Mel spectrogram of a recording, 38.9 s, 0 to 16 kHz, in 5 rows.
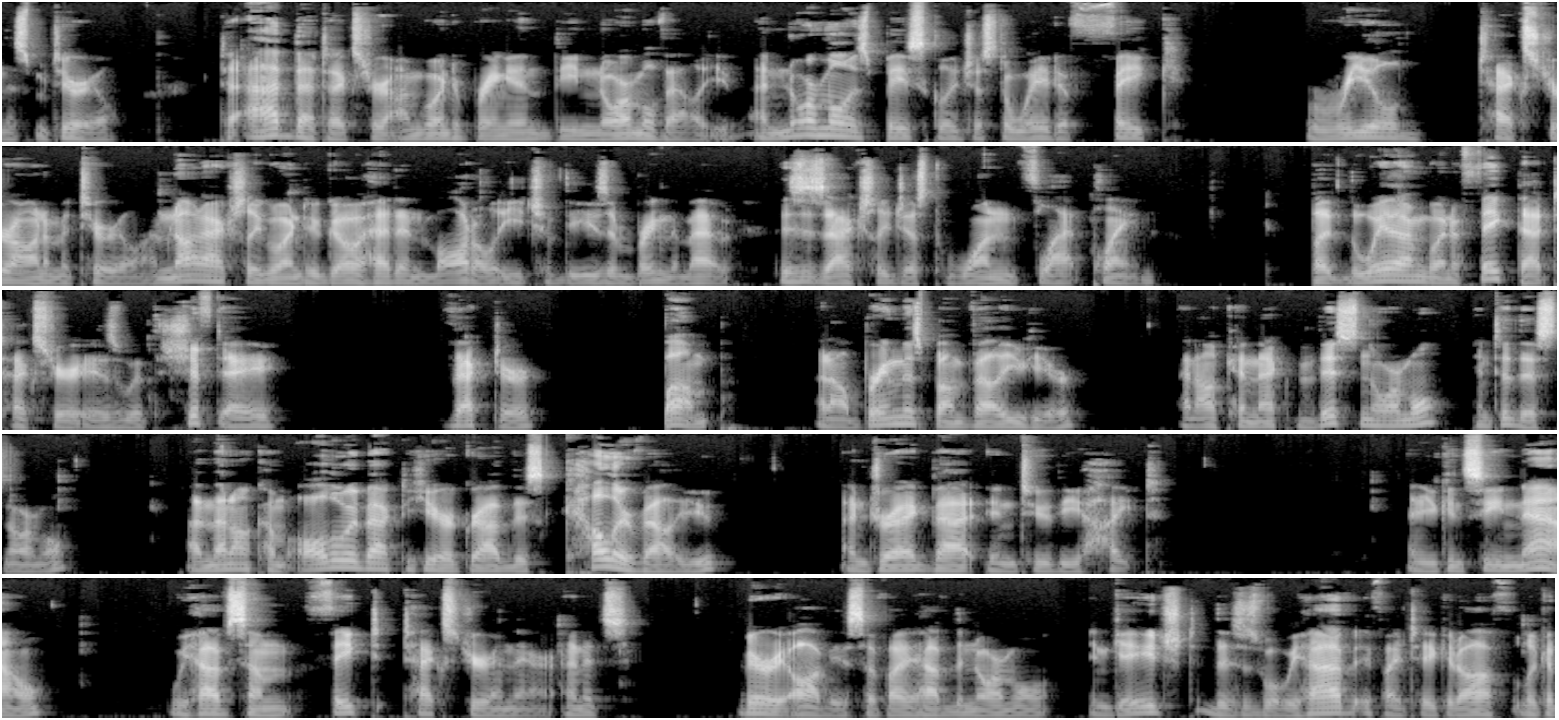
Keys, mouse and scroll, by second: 1.2 middle click, 9.7 Tab, 11.9 middle click, 13.5 Tab, 16.4 shift+a, 22.1 click, 23.6 middle click, 27.0 click, 30.2 middle click, 31.1-31.6 scroll up 3, 31.6 middle click, 32.8-33.3 scroll down 1, 33.9 middle click, 36.8 click, 38.7 middle click.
